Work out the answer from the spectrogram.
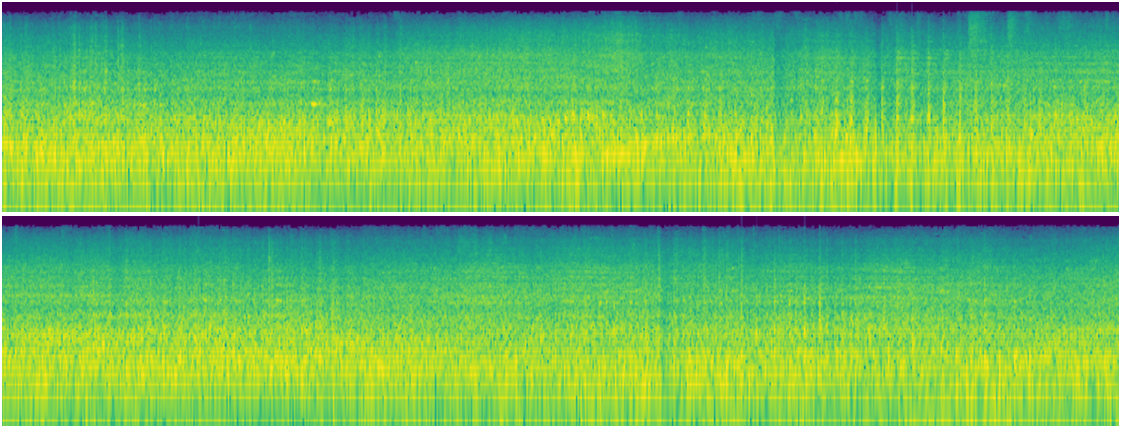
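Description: Freight cars of a long mixed freight train (covered hoppers, tank cars, autoracks) rolling past close by. The steel wheels make a steady rumble and clatter with clickety-clack over the rail joints, and a quick run of sharp clacks comes about eleven seconds in.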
